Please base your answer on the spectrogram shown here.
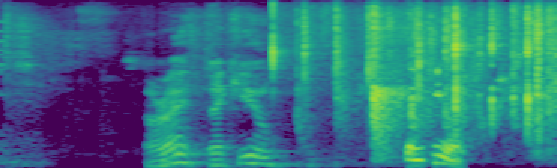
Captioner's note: hands clapping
